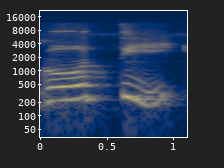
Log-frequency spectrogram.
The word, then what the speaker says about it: godi: Godi, pronounced godi, is a traditional hand-stitched quilt made of recycled material, usually soft old cotton saris.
